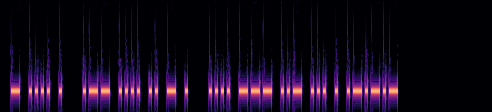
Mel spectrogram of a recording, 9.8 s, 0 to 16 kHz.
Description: Morse code, heard as a keyed tone, about 20 wpm, 700 Hz. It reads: THE WHITE HOUSE.
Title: Sentences with 4-Word Phrases - 20wpm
